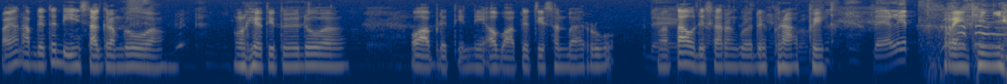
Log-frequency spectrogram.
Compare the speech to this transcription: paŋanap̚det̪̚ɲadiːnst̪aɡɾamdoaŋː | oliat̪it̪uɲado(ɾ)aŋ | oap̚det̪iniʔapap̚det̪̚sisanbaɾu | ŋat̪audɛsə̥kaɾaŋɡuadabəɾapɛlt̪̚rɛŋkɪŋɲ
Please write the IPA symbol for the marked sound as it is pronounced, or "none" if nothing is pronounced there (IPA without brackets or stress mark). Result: none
